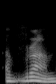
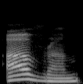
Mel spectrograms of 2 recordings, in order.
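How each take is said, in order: First: The stress is on the last syllable. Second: The stress is on the first syllable. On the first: The speaker calls it right. "it's Avram, because the katon is right above this syllable right here, this last syllable" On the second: The speaker calls it wrong. "It's not Avram"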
